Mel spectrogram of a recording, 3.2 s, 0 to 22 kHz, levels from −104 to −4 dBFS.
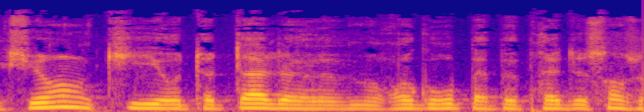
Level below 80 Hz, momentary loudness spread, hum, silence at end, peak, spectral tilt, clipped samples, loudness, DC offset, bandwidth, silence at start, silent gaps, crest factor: -48 dBFS; 7 LU; none; 0 s; -4 dBFS; -7 dB/octave; under 0.1%; -20 LUFS; under 0.1%; 12.5 kHz; 0 s; none; 16 dB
